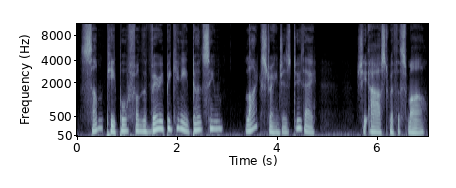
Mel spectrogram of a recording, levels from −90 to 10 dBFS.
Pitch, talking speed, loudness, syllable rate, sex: 135 Hz, 145 wpm, -23 LUFS, 4.2 syllables/s, male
